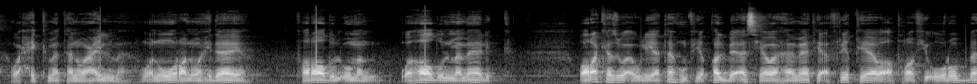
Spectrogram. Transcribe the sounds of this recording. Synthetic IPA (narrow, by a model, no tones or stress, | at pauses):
waħɪkmawɪʕɪlmawa̰nuːɾˤɑnwɪɦɪd̪aːja | fɑɾˤɑːd̪ˤʊlʔʊmæm | wʔɪ̰ɦɑːd̪ˤʊlmamaːlɪk | wɑɾˤɑkazuːʔawlɪjæːt̪aɦʊmfiːqɑlbɪʔasjaːwaɦaːmaːt̪ʔa̰fɾiːqjaːwɪʔɑ̰t̪ˤɾˤɑːfʔʊːɾʊbːa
